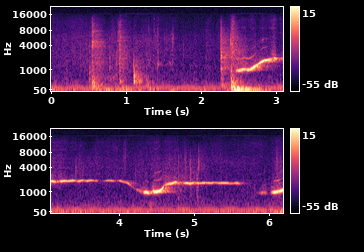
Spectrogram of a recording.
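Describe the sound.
A man whistles a tune from an opera, clear and fairly loud, holding long steady notes and gliding smoothly between pitches, after a few soft knocks and rustles at the start.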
